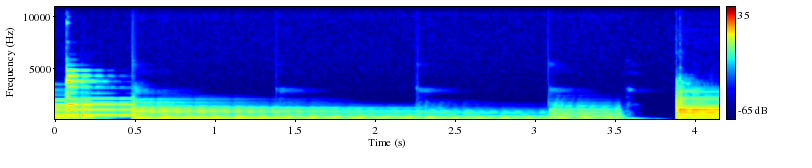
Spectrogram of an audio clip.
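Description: Electric piano chords played on a stage keyboard, with no singing. About half a second in, a chord is struck and held for roughly three seconds while a few single notes are added over it. It fades and cuts off briefly just before a new chord comes in near the end.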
